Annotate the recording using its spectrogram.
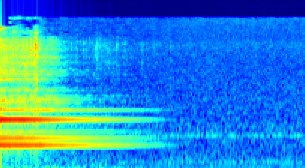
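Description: Wind-up music box in a tin musical kaleidoscope: a last plucked note at the start rings out and fades away within about a second, leaving only faint hiss.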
